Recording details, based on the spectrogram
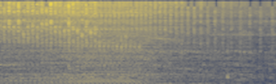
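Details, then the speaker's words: Small engine restarted cold, cold-blooded; lumpy uneven single-cylinder chug that settles and fades. Rough running when cold. "this thing's definitely cold-blooded same with the ford it's next"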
